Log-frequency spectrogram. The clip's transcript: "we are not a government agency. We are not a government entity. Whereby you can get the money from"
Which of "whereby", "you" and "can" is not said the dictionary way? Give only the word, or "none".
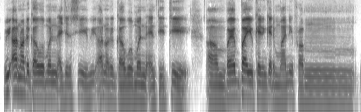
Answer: whereby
